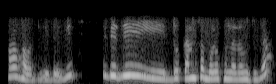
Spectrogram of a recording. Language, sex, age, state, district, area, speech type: Odia, male, 60+, Odisha, Nayagarh, rural, conversation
